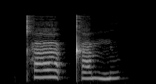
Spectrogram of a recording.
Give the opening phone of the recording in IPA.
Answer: kʰ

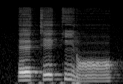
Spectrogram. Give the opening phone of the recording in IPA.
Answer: ɛ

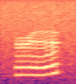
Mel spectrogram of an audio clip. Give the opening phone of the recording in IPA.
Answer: ɻ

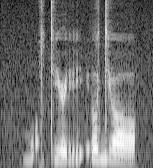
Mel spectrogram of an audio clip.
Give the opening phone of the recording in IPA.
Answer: b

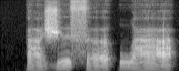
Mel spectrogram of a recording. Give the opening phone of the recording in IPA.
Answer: a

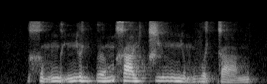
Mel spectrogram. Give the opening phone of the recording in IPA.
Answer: x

